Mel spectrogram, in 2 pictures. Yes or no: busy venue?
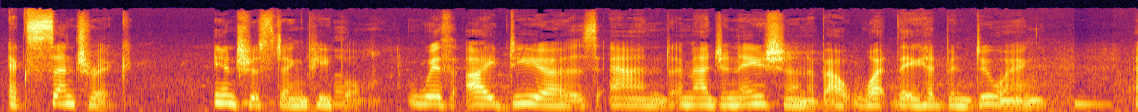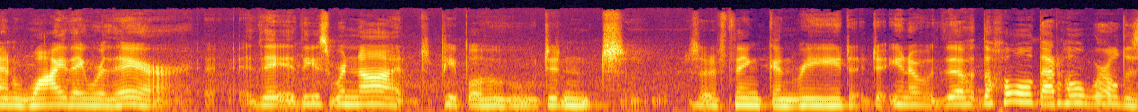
yes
